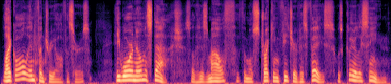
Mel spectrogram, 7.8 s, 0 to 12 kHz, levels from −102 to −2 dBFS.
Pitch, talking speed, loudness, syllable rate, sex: 140 Hz, 170 wpm, -18 LUFS, 4.5 syllables/s, male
